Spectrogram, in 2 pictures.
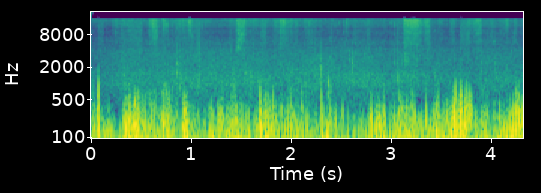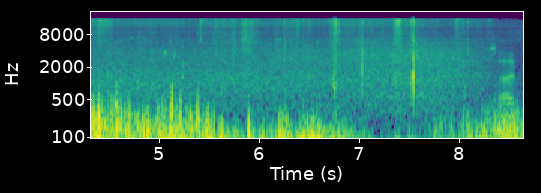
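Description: Wind buffeting a phone microphone in uneven low gusts, with footsteps along a dirt path.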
